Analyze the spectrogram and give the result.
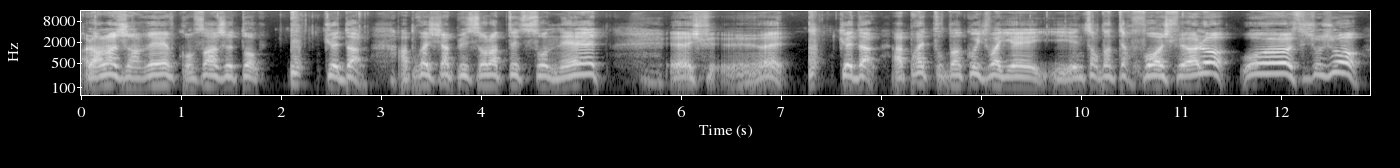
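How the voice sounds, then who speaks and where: A man's voice: sits high, normal speed, gravelly, breathy edge. A man telling a crude, rambling comic story in slangy street talk. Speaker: comedian.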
